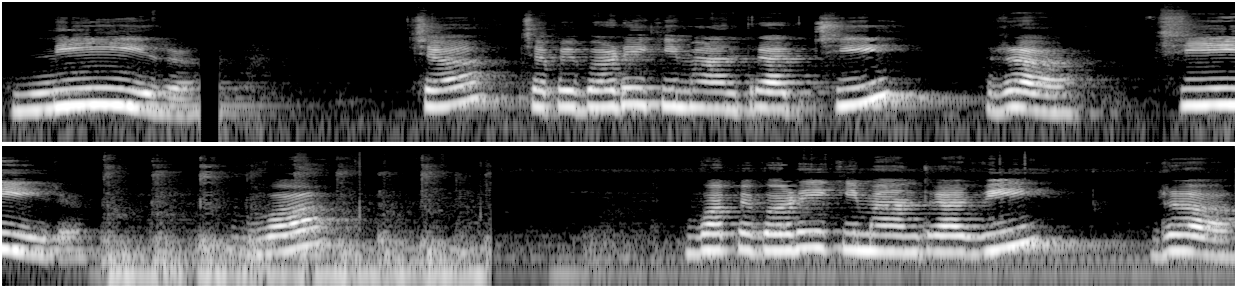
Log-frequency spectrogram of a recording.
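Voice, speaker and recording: Slow, patient woman teaching children. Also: sits high, warm tone, roomy sound, slight background noise. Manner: patient, spelling out syllables and drawing out words. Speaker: preschool Hindi teacher.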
